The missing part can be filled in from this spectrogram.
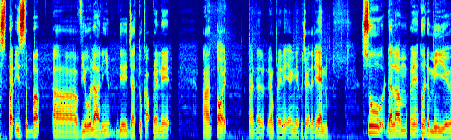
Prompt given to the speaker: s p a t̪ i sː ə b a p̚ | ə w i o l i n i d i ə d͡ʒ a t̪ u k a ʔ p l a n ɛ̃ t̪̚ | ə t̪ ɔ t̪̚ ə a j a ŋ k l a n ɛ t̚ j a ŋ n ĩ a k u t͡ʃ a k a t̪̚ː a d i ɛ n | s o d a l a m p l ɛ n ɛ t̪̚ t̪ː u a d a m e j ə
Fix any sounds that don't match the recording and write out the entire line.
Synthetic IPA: s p a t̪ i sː ə b a p̚ | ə v i o l a n i d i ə d͡ʒ a t̪ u k a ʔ p l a n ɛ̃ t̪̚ | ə t̪ ɔ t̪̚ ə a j a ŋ p l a n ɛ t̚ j a ŋ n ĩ a k u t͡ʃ a k a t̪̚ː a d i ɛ n | s o d a l a m p l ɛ n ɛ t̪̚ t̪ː u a d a m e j ə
